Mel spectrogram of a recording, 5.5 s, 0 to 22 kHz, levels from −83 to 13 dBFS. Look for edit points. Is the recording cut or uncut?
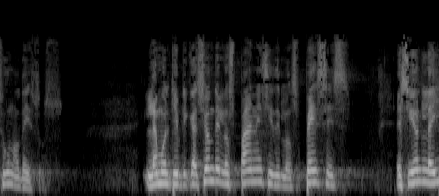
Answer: uncut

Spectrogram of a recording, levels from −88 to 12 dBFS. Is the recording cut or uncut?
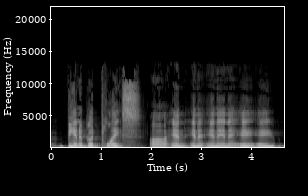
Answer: cut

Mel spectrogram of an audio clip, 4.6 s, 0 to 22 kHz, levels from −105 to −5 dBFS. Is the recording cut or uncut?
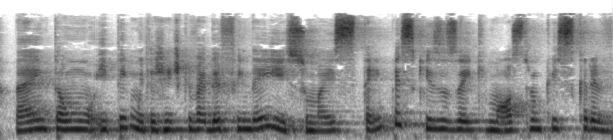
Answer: uncut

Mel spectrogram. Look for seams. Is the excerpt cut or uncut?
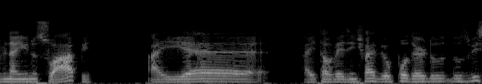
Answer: uncut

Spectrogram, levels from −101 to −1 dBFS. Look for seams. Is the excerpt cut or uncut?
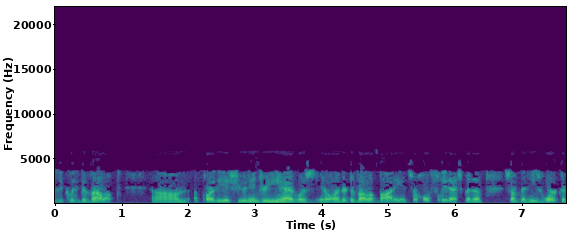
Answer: uncut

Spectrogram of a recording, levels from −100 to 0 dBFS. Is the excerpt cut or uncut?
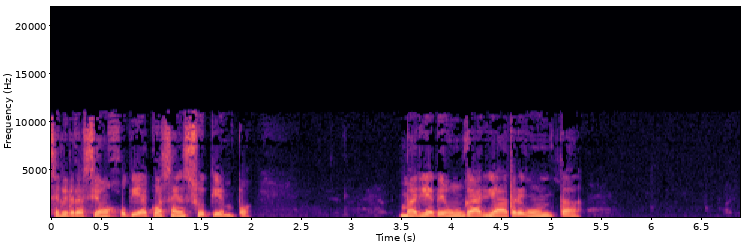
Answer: cut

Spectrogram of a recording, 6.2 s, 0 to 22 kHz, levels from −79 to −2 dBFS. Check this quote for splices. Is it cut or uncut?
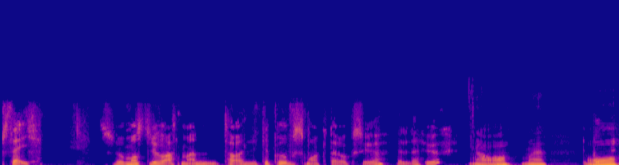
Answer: cut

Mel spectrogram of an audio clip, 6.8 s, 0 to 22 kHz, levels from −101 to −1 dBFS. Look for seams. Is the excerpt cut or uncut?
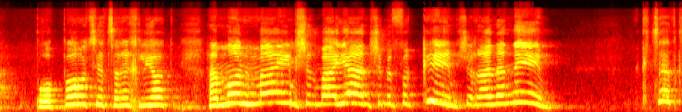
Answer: cut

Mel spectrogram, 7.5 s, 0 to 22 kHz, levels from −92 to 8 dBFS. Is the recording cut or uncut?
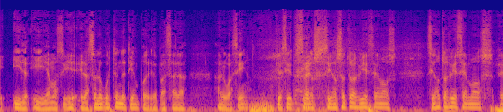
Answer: uncut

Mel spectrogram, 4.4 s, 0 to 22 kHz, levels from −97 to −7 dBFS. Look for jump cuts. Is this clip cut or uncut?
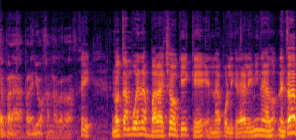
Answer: uncut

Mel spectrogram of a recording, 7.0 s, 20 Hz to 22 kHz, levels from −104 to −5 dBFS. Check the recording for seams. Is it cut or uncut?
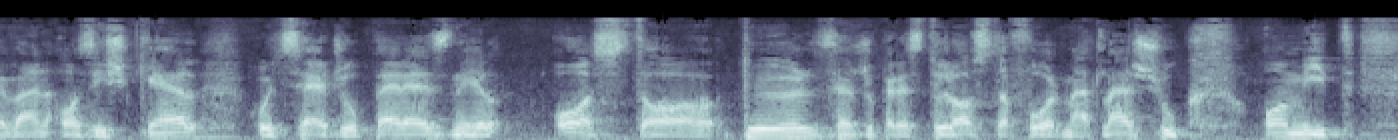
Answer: uncut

